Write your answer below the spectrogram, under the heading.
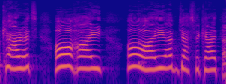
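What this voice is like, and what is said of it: Attempted Birmingham accent, unconvincing. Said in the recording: “what was his accent? ... Brummy. ... That's not Brummy.”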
